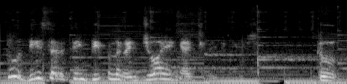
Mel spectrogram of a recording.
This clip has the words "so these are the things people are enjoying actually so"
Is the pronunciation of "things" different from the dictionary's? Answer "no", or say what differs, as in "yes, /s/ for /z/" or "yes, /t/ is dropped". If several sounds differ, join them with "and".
yes, /z/ is dropped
